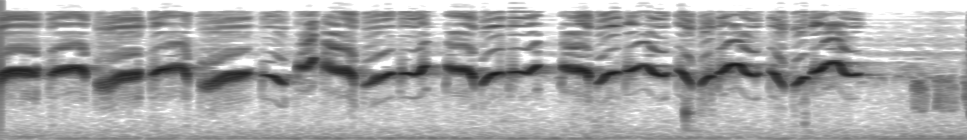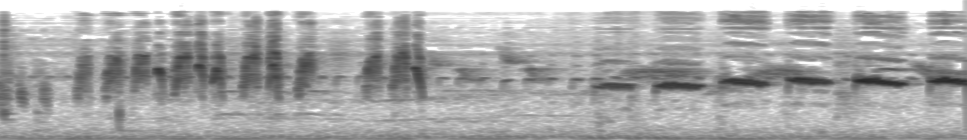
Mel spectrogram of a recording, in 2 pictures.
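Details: Javan pied starling song for training songbirds: a fast run of looping whistled notes, then a pause with scratchy clicking chatter, and finally evenly spaced, clear, slightly lower whistles.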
